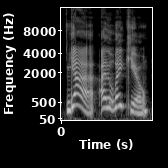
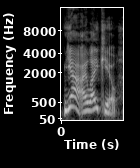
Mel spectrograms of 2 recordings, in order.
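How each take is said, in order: First: Higher-pitched read of the line; lightly raised, high story voice; uncertain character voice. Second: Slower character read, near own pitch; lightly voiced, unhurried character line; Alois. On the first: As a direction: read it high, before knowing who speaks. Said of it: "Who is talking? Oh, Alois is talking". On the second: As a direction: take it slower and more settled. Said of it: "Oh, Alois is talking". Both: A narrator's reading.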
